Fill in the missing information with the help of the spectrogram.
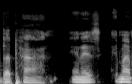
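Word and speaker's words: Bama: So the town we're talking about is called Bapan. And am I pronouncing that right? Because I'm sure it's Chinese. That's very good. Okay. Yeah, Bapan.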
